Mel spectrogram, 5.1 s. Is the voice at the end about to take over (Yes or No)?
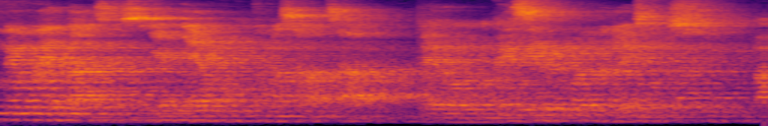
Yes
